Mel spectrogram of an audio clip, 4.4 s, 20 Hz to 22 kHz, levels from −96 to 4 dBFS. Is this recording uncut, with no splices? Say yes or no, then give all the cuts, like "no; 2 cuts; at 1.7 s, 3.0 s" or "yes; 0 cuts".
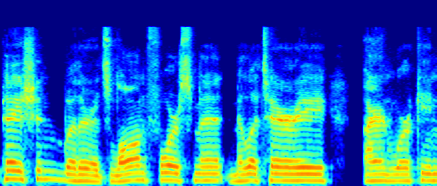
yes; 0 cuts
